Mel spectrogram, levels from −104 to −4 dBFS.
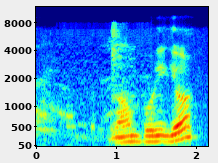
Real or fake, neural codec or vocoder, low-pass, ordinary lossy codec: real; none; 7.2 kHz; Opus, 16 kbps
